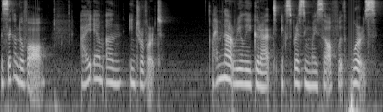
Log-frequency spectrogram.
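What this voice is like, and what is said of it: Non-native English accent. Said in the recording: “English is my second language. I don't speak perfect accent free English.”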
